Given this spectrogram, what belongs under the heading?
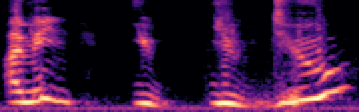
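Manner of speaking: can't get the words out, shocked; stunned stammer. Acted. Liam hears Abigail knows the singer, loud stunned stammer.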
